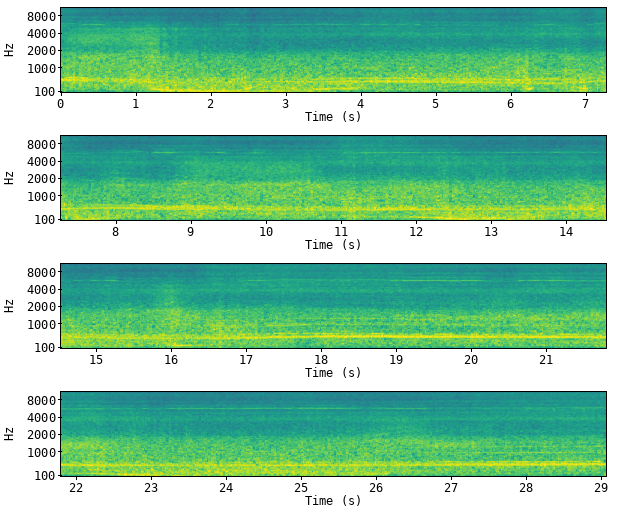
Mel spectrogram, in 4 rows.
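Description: Hexacopter in flight: six Multistar Elite 2204 2300KV brushless motors spinning Gemfan three-blade 5-inch props, a steady loud whine over rushing air. The pitch sags and recovers slightly with throttle, most clearly about six to seven seconds in.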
